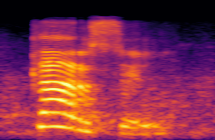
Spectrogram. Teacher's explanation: La sílaba más fuerte es car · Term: sílaba tónica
